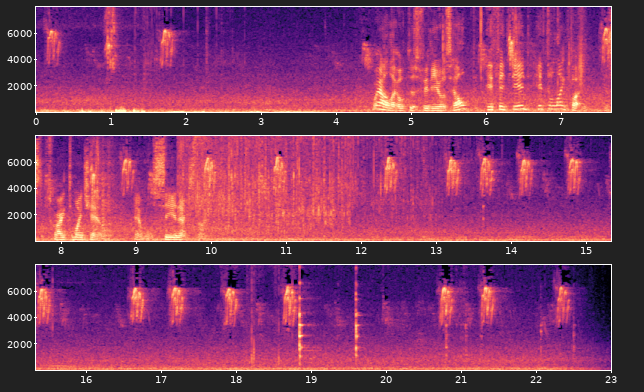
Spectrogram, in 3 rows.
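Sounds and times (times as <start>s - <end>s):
small bird chirping: 0.1s - 2.0s, 12.1s - 15.6s, 16.6s - 22.7s
water spilling onto mulch: 6.7s - 7.4s, 9.2s - 14.0s.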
